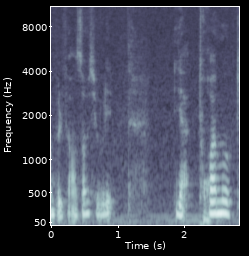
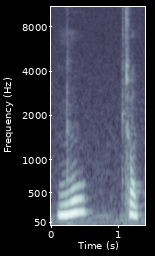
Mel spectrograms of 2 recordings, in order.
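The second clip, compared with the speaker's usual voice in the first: "mouton" in two separate, stretched syllables; split into syllables; 5 dB louder than usual. Shown as a demonstration. Teacher showing children the two syllables, "mouton" split apart. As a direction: break "mouton" into two loud beats. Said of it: "Deux syllabes".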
